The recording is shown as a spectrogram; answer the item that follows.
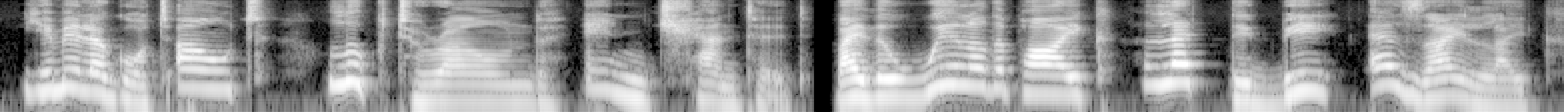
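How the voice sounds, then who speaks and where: A woman narrating a children's folk tale audiobook in an expressive, scripted storytelling style. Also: mid-range voice, no echo, clean studio sound.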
